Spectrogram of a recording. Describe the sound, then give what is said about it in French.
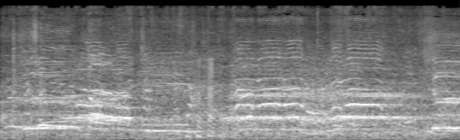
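A crowd of football supporters outside the stadium, on their way to the Porte d'Auteuil metro entrance, chants together in loud, sustained unison, voices rising and falling in a steady sung rhythm with overlapping shouts. “Écoutez, un internaute a filmé des supporters en train de se rendre à la bouche de métro Porte d'Auteuil.”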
